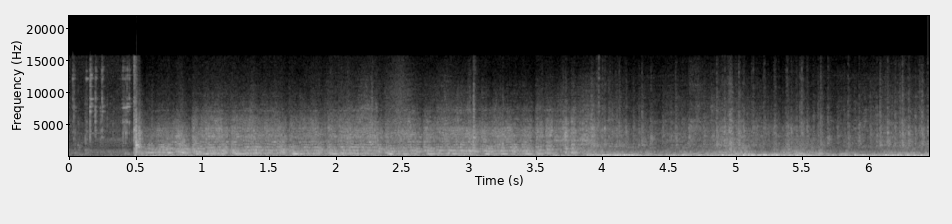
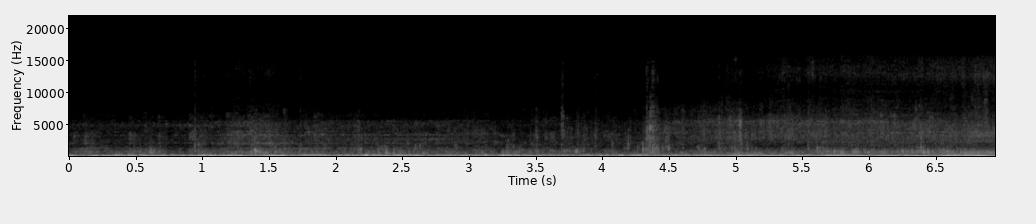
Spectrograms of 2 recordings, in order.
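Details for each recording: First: 1972 Ford F100, unrun over 10 years, first start after tapping the sticking carburetor and squirting fuel in: cranks, catches and idles rough with an uneven, surging beat; running on what's in the carb, may die. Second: 1972 Ford F100 driving after 12+ years idle, running on a replacement carburetor with cleaned fuel lines: deep, even rumble under way, no misses or knocks over road noise; normal running.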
